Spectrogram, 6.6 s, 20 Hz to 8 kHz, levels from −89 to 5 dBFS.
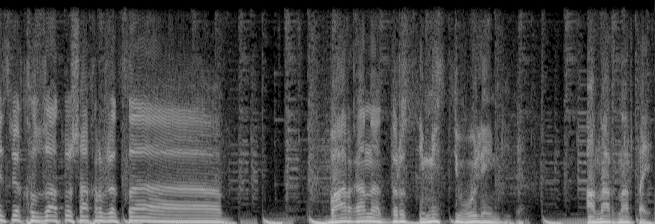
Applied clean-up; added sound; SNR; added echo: none; none; none; none.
